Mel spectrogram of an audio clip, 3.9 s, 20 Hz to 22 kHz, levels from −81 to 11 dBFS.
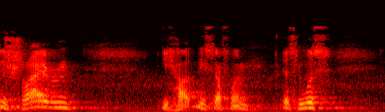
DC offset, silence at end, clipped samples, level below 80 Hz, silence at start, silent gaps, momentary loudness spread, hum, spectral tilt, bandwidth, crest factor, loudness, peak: under 0.1%; 0.2 s; under 0.1%; -60 dBFS; 0 s; none; 20 LU; none; -5.5 dB/octave; 8.4 kHz; 20 dB; -30 LUFS; -12 dBFS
